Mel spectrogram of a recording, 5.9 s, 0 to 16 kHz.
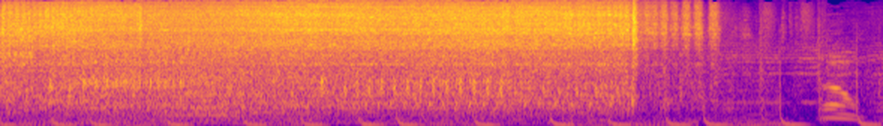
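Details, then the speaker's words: VW Westfalia camper van not started in 14 years, run on gas poured into the two-barrel carburetor, fuel line disconnected: fires with an even steady beat about four seconds, then dies as the fuel burns out; motor sounds solid. "that's as long as she's gonna run because that gas it just it it burns out so quick but uh that's it right there so the van runs"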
